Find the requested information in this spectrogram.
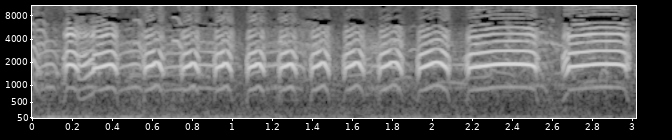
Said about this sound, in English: Lang Elliott recorded this colony of laughing gulls on the southern coast of Maine. They were perched atop an old ship mast that washed ashore on Eastern Egg Rock. The birds, obviously, thought it was a pretty funny sight.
